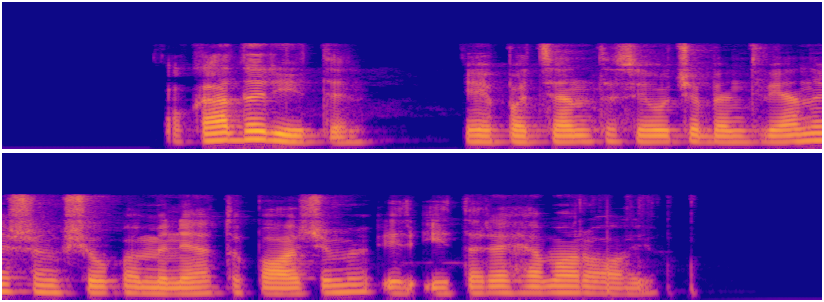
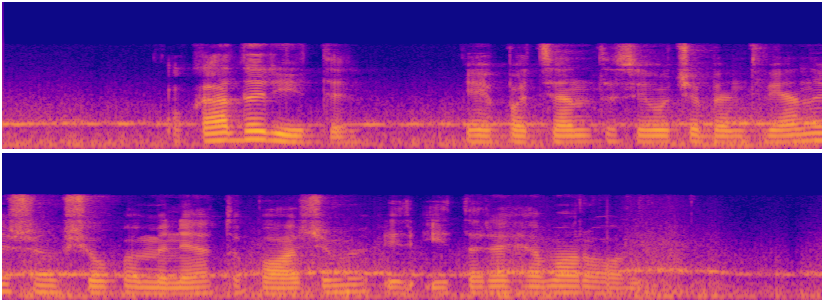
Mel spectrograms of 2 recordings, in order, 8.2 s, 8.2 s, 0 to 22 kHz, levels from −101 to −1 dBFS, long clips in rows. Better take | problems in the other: first | background sound (Wind); 7 dB below the speech

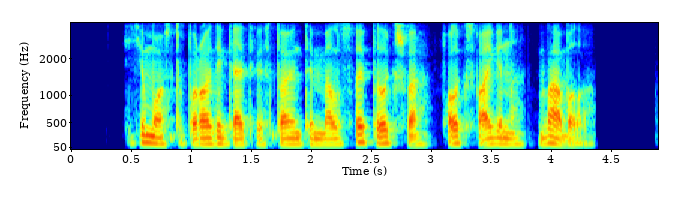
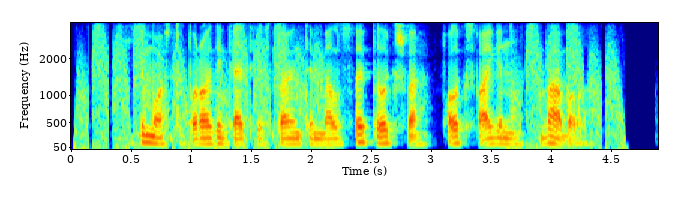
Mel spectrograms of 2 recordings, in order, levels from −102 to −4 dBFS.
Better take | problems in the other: first | background sound (Scratching (performance technique)); 15 dB below the speech

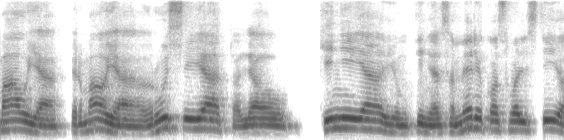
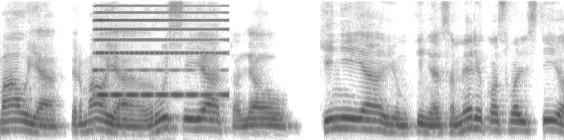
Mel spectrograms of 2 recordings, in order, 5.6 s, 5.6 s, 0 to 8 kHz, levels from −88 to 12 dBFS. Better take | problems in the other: first | background sound (Accordion); 2 dB above the speech

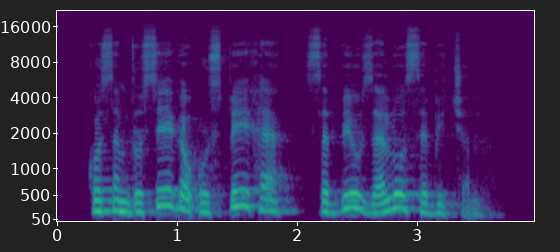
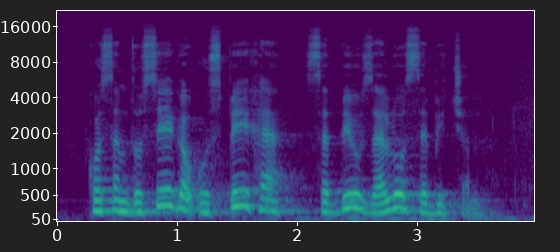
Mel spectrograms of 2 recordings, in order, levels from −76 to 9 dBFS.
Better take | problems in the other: second | noise reduction (neural mask model Resemble Enhance denoiser)

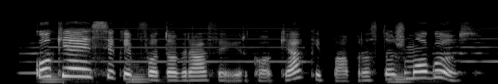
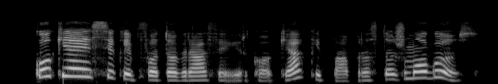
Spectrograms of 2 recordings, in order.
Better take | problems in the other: second | background sound (Wind instrument, woodwind instrument + Brass instrument); 20 dB below the speech

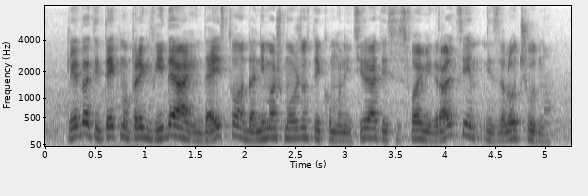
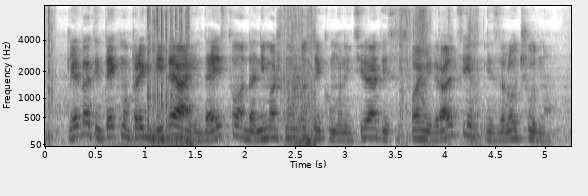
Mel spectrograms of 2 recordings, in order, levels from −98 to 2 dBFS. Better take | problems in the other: first | background sound (Tearing); 11 dB below the speech // room echo; dies away in 0.3 s

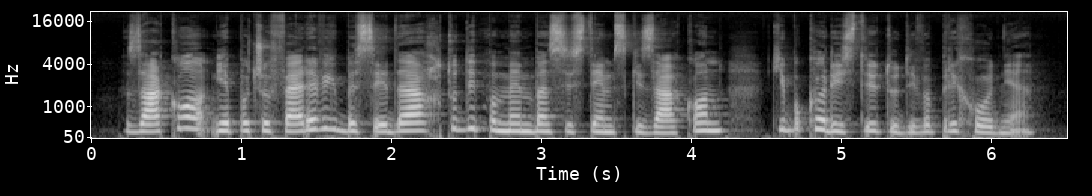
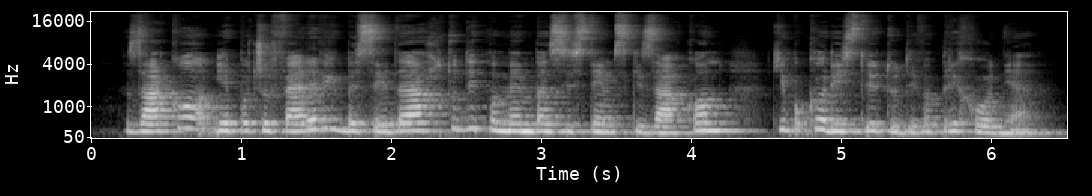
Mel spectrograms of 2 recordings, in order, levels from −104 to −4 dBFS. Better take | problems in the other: first | room echo; dies away in 0.5 s

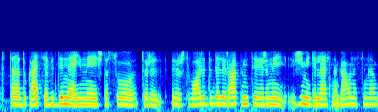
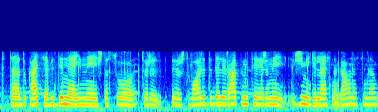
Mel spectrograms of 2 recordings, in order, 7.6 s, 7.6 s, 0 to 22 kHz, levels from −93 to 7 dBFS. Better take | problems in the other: first | background sound (Applause / Cheering / Clapping + Walk, footsteps); 19 dB below the speech

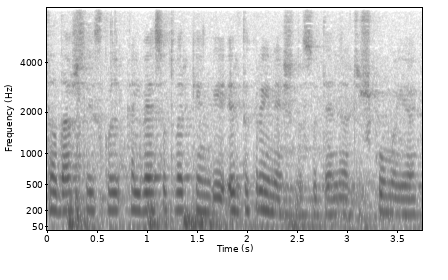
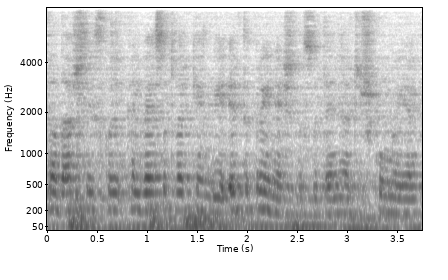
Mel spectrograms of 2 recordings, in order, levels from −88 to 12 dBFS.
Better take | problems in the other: first | room echo; dies away in 0.2 s

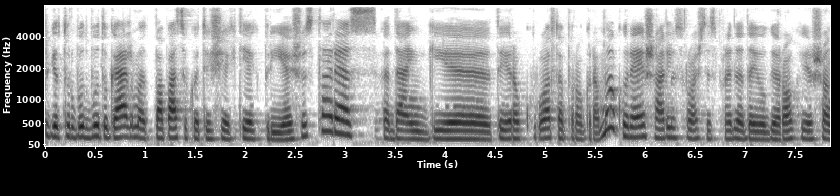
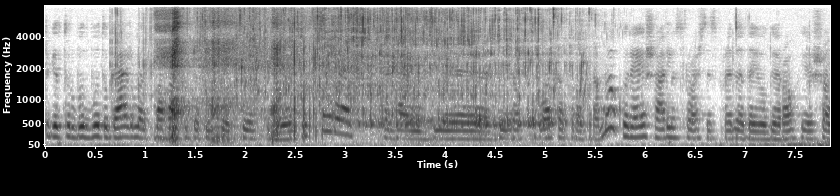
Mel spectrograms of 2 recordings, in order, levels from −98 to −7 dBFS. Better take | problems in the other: first | background sound (Hiss); 3 dB above the speech // room echo; dies away in 0.2 s

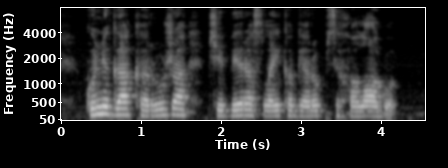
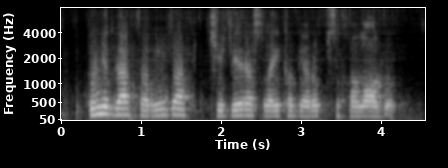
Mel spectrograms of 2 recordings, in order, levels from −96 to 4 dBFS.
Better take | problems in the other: first | noise reduction (neural separator model SepFormer DNS4)

